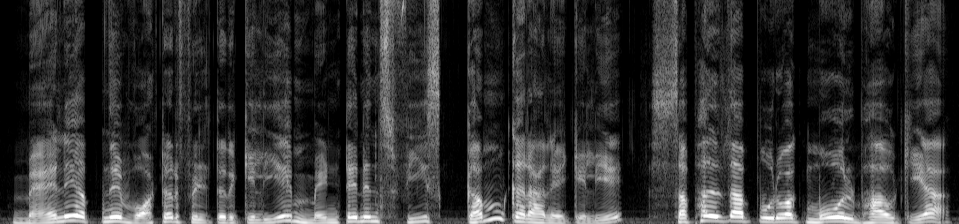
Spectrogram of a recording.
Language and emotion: Hindi, happy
